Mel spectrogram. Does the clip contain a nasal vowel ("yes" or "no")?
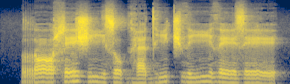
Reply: no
